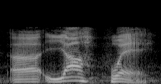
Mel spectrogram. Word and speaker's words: Yahweh: You'll have to forgive my Hebrew pronunciation. I did not go to Hebrew school. Yahweh.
